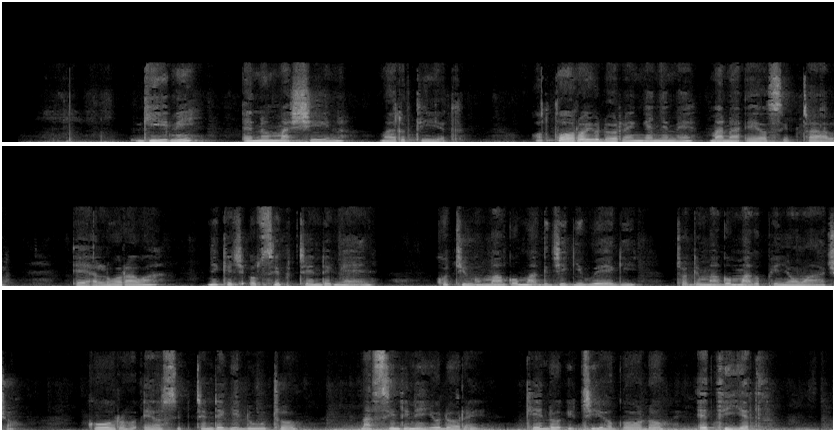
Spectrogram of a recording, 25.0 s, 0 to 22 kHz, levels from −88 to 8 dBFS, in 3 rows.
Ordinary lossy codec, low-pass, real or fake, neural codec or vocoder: AAC, 32 kbps; 19.8 kHz; fake; vocoder, 44.1 kHz, 128 mel bands, Pupu-Vocoder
